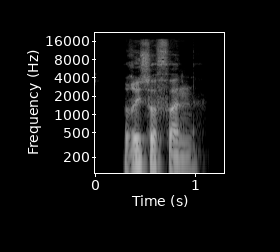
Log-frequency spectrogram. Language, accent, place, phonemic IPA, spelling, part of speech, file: French, France, Lyon, /ʁy.sɔ.fɔn/, russophone, noun / adjective, LL-Q150 (fra)-russophone.wav
- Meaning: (noun) Russophone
